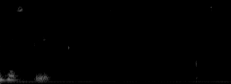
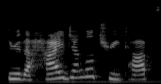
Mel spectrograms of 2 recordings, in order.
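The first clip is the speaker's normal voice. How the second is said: plain reading voice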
